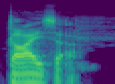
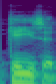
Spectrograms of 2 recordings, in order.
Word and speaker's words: geyser: The final type of volcanic landform that I want to talk about here is a geyser, or geyser, depending on how you pronounce this thing.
